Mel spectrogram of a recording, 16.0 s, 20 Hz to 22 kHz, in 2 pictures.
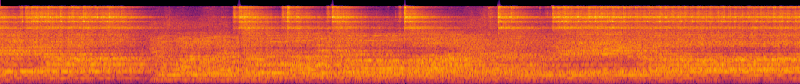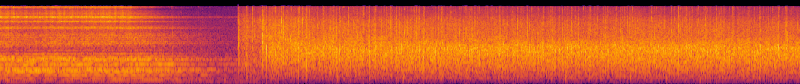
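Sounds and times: choir singing chord: 0:00.0 - 0:10.3
audience applause: 0:10.4 - 0:16.0.

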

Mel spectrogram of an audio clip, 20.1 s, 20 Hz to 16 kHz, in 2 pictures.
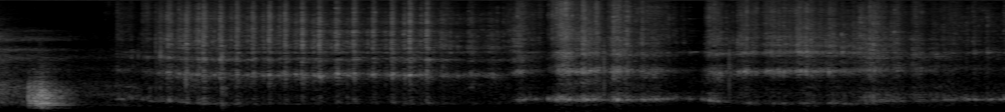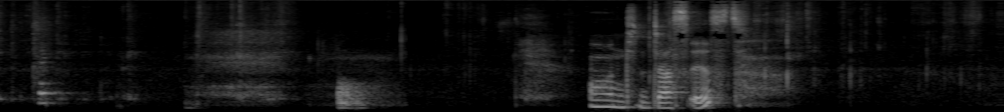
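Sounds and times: paper slips rattling in glass jar: 0:01.2 - 0:11.5, 0:16.2 - 0:20.0.

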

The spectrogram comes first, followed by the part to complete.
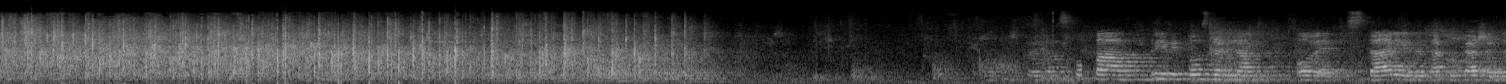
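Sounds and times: group applauding: 0:00.0 - 0:07.4.

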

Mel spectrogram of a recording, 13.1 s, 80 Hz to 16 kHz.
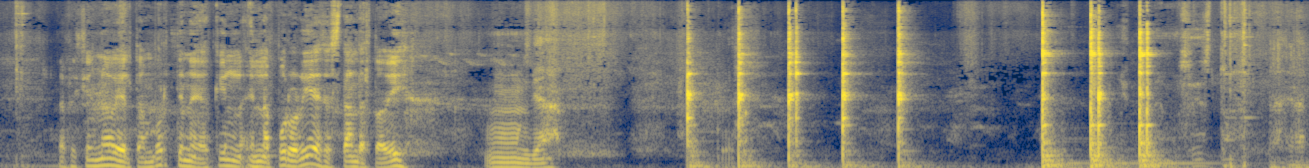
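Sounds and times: ringing metal knocks on brake drum: 0:06.9 - 0:09.3, 0:10.4 - 0:11.9.

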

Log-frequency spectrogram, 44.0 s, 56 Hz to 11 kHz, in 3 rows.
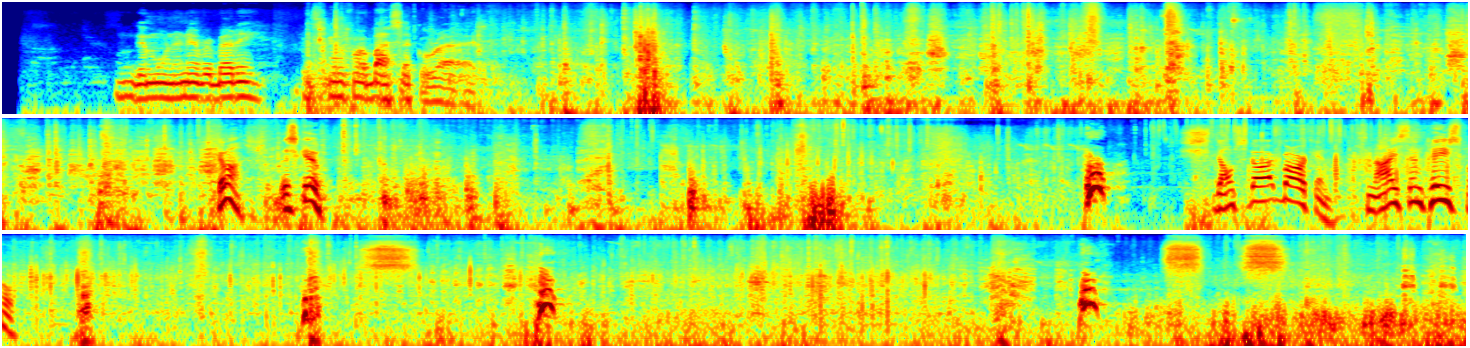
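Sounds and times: rustles and clicks: 0:04.3 - 0:40.9
dog barking: 0:25.5 - 0:25.8, 0:34.6 - 0:35.0, 0:40.1 - 0:40.4.

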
